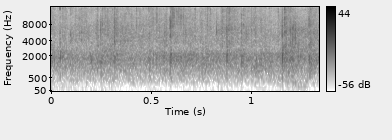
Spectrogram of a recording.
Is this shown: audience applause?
yes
